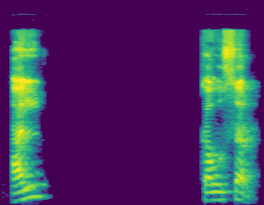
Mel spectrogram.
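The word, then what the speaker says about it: الكوثر: एक इस्म लिखा, और दोनों में देखिए लाम को प्रोनाउंस किया जा रहा है, पढ़ा जा रहा है, ठीक है। काफ से, काफ, अल कौसर, अल कौसर, ठीक।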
